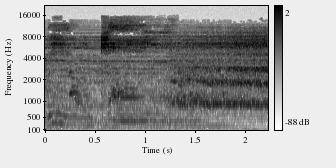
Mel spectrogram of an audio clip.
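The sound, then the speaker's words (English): A car's tires screech and skid in a long, shrill squeal lasting a couple of seconds as it comes crashing in, rising in intensity midway before sliding to a halt, loud. “Just as Donald says they'll be okay, they hear the car coming crashing.”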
